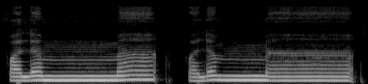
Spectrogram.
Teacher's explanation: So in this falamma, meme is having nasalization. So you will hold the sound of meme.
